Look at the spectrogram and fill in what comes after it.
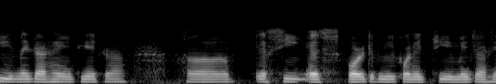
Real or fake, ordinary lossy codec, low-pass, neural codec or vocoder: fake; none; 5.4 kHz; codec, 44.1 kHz, 1.7 kbps, Pupu-Codec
